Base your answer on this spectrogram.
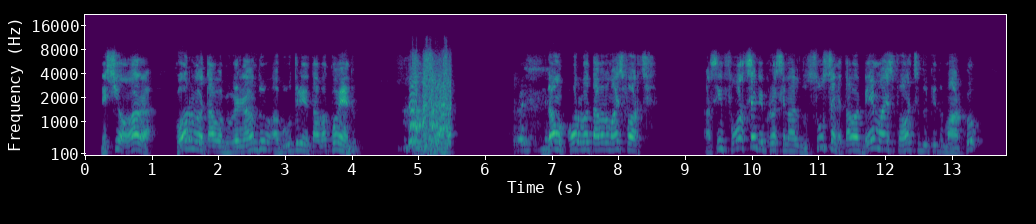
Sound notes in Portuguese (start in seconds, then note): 4.8 risos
